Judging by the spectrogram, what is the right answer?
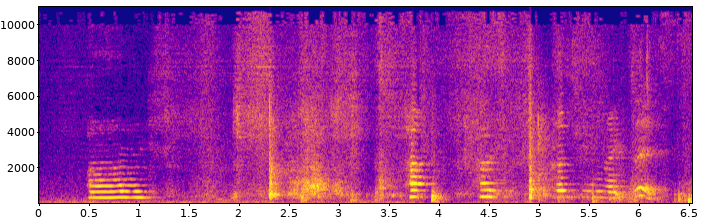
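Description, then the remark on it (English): A young child's dressing-up cupboard door is opened with a few short knocks and clatters, while the child's high voice chatters and squeals throughout. “Oh, that's your dressing up door, isn't it?”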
